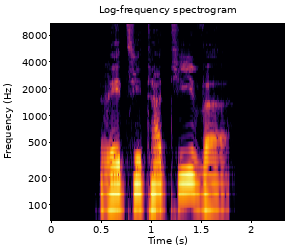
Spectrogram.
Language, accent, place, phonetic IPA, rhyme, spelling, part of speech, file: German, Germany, Berlin, [ʁet͡sitaˈtiːvə], -iːvə, Rezitative, noun, De-Rezitative.ogg
- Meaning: nominative/accusative/genitive plural of Rezitativ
